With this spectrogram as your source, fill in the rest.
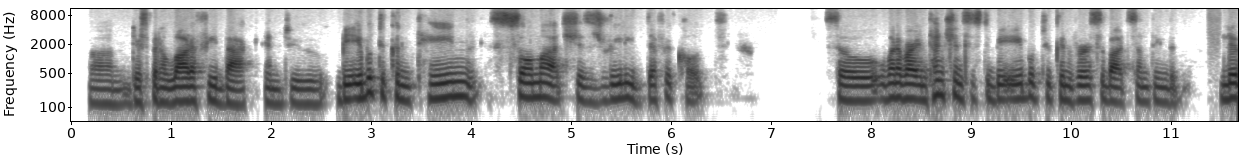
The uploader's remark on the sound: A third zoom call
